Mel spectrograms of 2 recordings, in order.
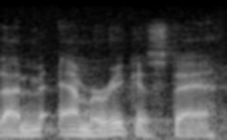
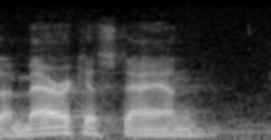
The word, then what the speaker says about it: Amerikistan: You can pronounce it Amerikistan if you want, but Amerikistan: Conquest from Within.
